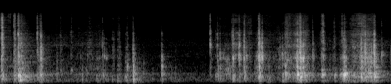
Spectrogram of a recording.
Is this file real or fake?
fake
